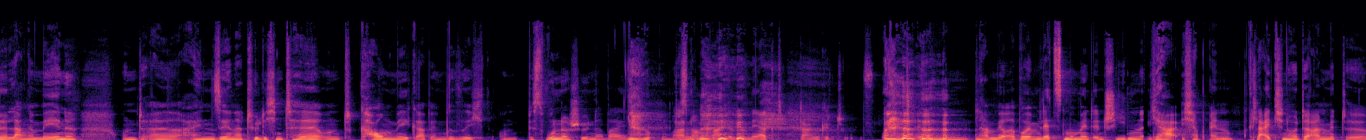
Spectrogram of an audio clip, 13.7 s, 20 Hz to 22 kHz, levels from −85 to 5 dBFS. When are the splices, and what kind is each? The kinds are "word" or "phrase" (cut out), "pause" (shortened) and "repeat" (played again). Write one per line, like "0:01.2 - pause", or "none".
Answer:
0:09.7 - phrase
0:11.4 - word
0:12.4 - pause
